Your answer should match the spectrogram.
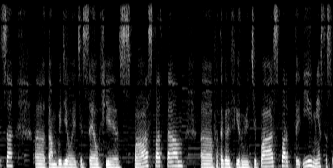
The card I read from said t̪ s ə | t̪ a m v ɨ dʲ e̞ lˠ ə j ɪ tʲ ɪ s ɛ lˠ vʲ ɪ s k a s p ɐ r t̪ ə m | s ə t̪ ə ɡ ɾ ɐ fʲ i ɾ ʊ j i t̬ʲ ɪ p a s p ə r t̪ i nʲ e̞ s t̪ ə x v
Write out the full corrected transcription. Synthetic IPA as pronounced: t̪ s ə | t̪ a m v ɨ dʲ e̞ lˠ ə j ɪ tʲ ɪ s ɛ lˠ fʲ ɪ s p a s p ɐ r t̪ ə m | f ə t̪ ə ɡ ɾ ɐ fʲ i ɾ ʊ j ɪ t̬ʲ ɪ p a s p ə r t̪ i mʲ e̞ s t̪ ə s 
